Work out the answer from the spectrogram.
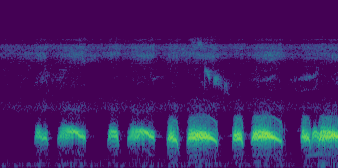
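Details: Caged male spotted dove cooing, a Vietnamese show bird kept for its coo: low hollow coo notes in short clusters, a brief note then longer swelling ones, about once a second, with a faint high chirp and steady background hiss.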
